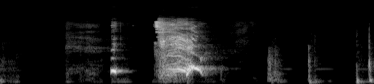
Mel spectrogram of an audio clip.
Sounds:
Sneeze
